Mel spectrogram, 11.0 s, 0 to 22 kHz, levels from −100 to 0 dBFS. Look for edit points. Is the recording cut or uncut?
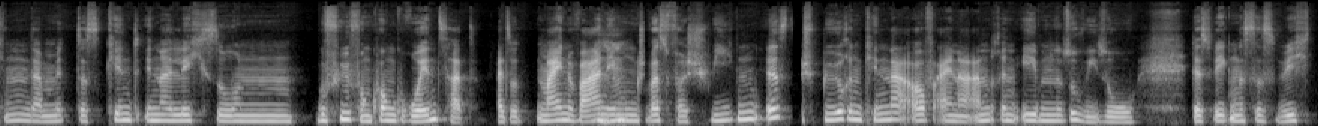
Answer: cut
